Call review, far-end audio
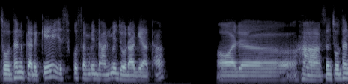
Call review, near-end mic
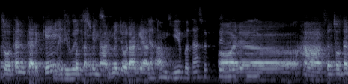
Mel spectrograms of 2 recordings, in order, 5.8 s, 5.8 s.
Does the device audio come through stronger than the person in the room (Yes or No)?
Yes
